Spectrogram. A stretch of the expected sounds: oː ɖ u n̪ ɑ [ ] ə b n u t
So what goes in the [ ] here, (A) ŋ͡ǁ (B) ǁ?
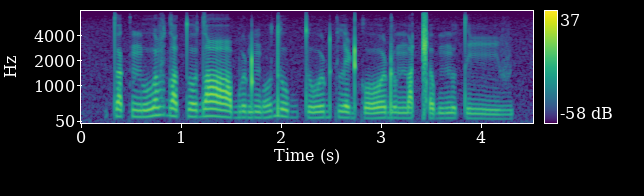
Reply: B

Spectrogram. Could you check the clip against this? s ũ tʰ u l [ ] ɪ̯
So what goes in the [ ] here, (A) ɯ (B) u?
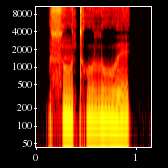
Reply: B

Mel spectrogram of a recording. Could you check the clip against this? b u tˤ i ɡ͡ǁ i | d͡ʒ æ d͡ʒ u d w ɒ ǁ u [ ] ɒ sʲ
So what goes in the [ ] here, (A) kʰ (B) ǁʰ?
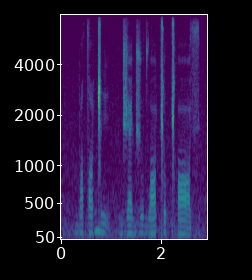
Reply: B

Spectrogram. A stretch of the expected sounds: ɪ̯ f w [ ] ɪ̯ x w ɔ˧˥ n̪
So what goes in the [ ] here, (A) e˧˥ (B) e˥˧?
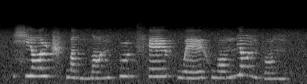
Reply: A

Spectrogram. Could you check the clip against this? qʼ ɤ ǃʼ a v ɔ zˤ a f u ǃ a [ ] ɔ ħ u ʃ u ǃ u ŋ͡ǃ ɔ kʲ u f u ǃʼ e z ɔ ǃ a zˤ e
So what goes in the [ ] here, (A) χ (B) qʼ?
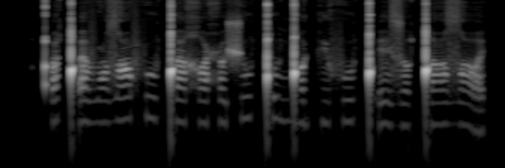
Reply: A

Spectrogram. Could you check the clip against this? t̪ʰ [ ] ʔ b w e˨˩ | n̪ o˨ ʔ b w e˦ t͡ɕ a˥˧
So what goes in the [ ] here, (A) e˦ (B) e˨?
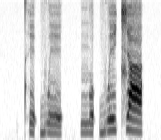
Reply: B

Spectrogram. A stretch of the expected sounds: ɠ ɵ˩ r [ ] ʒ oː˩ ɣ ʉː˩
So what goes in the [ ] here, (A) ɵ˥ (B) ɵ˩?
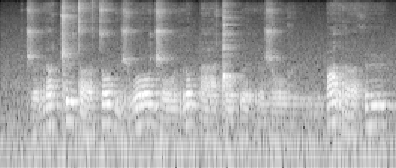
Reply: B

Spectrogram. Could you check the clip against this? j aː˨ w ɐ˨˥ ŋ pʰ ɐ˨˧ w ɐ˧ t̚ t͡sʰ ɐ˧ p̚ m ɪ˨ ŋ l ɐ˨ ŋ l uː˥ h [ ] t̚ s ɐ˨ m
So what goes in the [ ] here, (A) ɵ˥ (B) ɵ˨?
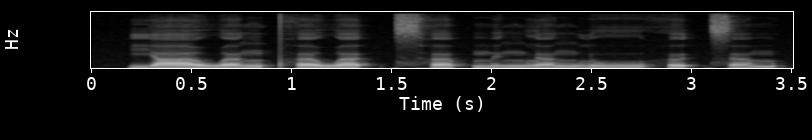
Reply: A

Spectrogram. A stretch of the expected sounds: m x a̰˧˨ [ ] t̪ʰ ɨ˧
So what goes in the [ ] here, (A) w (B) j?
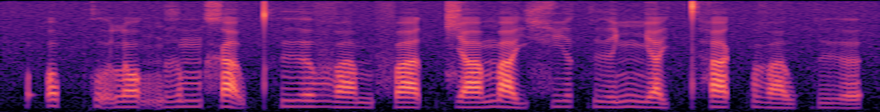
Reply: A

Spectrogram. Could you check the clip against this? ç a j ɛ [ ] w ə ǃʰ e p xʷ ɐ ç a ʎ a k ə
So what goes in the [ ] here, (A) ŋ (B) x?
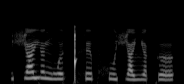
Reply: A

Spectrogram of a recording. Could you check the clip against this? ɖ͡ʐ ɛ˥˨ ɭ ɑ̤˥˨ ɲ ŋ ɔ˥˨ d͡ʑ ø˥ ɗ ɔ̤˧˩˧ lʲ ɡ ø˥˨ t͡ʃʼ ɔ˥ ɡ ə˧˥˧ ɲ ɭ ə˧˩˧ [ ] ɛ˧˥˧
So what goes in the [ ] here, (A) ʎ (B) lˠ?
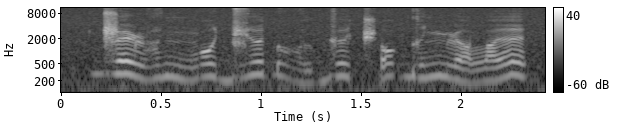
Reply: B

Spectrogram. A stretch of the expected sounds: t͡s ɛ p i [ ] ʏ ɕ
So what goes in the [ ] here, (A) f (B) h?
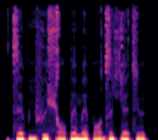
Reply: A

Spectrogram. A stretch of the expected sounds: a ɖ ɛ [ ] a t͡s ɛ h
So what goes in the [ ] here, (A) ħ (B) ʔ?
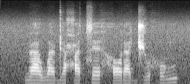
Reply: A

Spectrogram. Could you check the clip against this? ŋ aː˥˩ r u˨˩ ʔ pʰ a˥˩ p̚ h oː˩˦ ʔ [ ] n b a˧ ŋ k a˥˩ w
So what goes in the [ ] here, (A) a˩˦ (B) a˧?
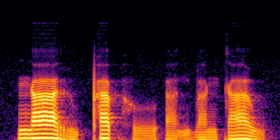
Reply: A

